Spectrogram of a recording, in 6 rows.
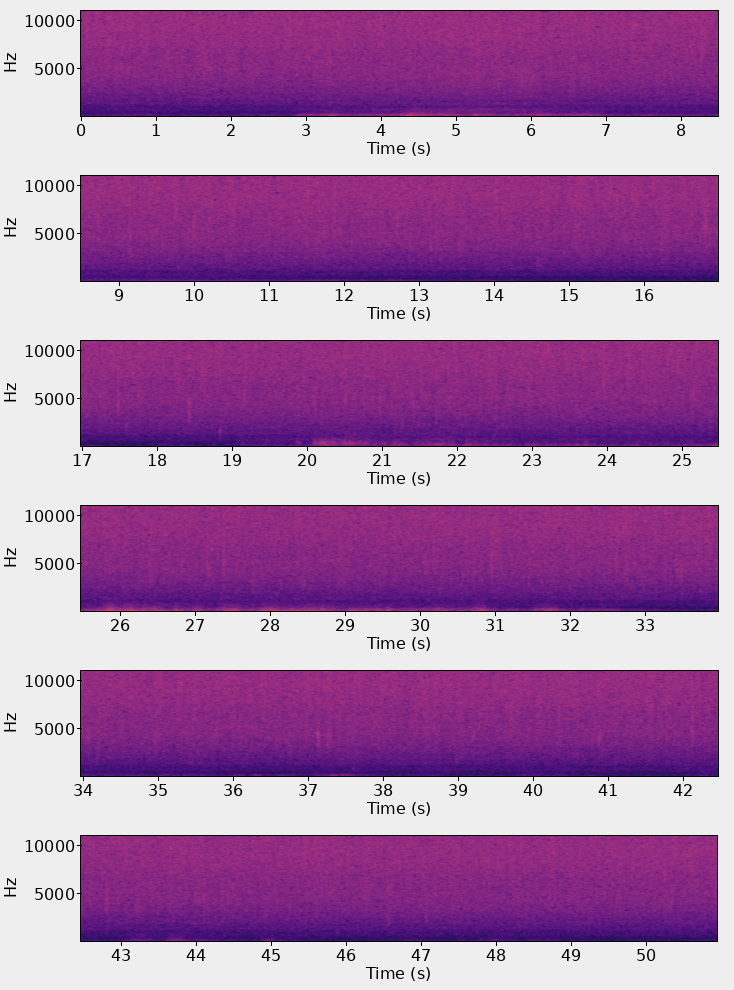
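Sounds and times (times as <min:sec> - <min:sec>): steady rain: 0:00.0 - 0:50.9
thunder rolling: 0:02.9 - 0:08.3.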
